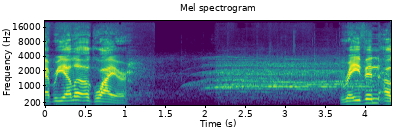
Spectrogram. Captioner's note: audience cheers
